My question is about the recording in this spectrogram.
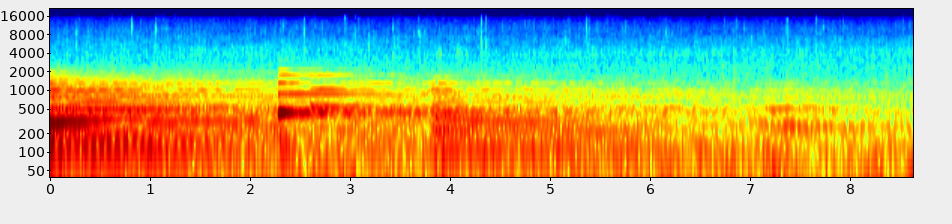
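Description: Slow solo piano chords ringing out and slowly fading, with new chords struck about two seconds in and again near four seconds. A soft, steady patter of rain runs underneath.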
